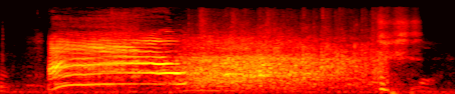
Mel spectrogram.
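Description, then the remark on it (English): A voice imitates a high-pitched cat meow, one drawn-out, loud call that trails off into a long breathy, hissing exhale. “This is meow, but it's higher? Meow.”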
